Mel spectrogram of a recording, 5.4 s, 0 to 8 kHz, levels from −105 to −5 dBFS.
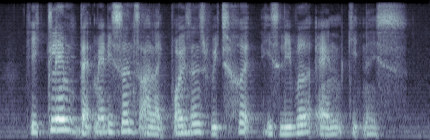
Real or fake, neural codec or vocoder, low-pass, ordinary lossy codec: fake; vocoder, 24 kHz, 100 mel bands, Vocos; 7.2 kHz; none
